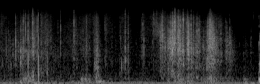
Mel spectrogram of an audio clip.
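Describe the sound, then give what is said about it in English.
Newspaper pages rustle and crinkle as they are turned to page three, a run of dry papery bursts swelling and fading over a few seconds with no voices. “Let's do these ones. Page three of the sun.”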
